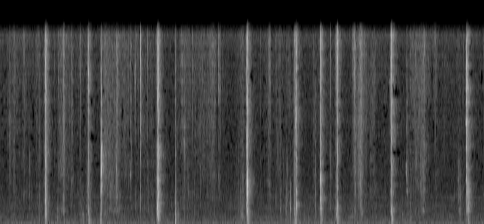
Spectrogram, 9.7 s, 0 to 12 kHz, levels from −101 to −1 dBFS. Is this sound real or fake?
fake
